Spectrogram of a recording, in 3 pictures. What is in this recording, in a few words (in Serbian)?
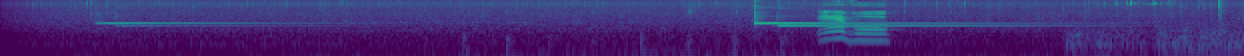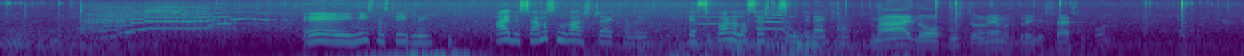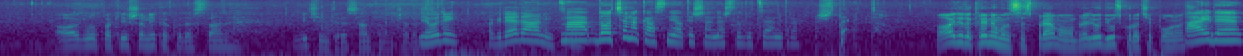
radio drama ponocna igra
